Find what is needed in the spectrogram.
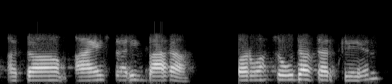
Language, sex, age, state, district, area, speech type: Goan Konkani, female, 30-45, Goa, Bardez, rural, conversation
